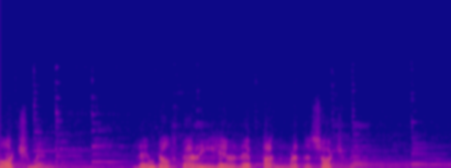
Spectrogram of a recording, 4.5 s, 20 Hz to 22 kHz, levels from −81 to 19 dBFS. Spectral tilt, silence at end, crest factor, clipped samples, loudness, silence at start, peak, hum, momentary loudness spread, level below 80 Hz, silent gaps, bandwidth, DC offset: -7 dB/octave; 0 s; 18 dB; under 0.1%; -35 LUFS; 0 s; -18 dBFS; none; 17 LU; -52 dBFS; none; 14 kHz; under 0.1%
